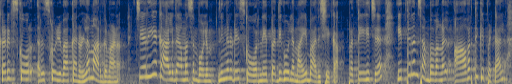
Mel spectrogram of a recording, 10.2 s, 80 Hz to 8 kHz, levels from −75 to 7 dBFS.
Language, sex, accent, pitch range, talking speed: Malayalam, female, native, 205-275 Hz, 75 wpm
